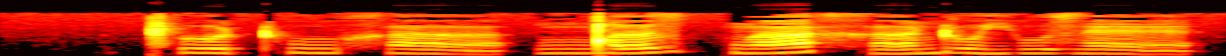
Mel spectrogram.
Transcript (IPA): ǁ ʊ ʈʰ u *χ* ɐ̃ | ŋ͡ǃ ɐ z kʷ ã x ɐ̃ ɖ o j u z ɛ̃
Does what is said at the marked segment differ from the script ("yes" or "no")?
yes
